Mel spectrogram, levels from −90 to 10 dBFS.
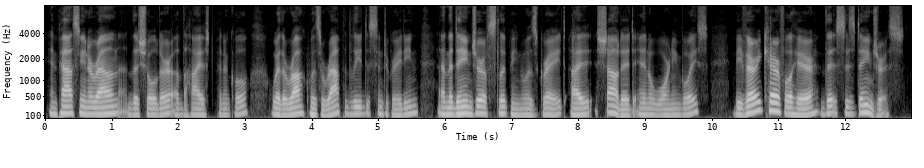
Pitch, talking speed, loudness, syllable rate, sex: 125 Hz, 160 wpm, -18 LUFS, 5.0 syllables/s, male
